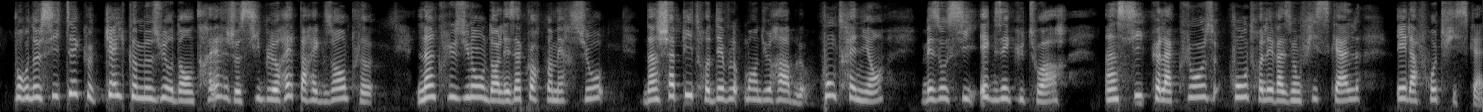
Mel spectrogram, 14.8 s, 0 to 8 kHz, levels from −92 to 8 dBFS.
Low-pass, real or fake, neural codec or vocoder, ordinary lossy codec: none; fake; codec, 16 kHz, 2 kbps, X-Codec, HuBERT features, trained on LibriSpeech; none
